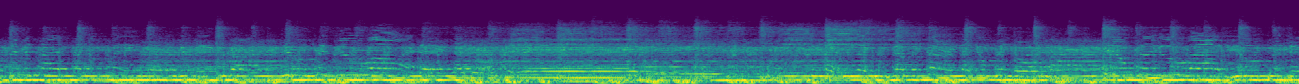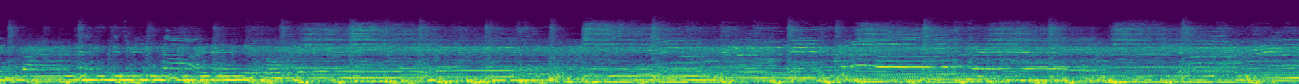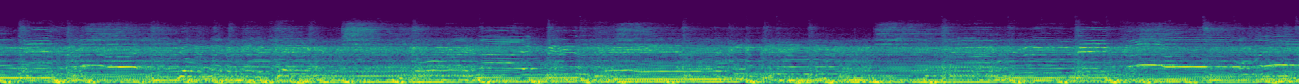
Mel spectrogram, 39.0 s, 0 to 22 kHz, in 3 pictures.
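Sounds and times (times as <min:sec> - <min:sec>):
person singing: 0:00.0 - 0:33.9, 0:35.3 - 0:38.9
live rock band: 0:00.0 - 0:38.9.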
